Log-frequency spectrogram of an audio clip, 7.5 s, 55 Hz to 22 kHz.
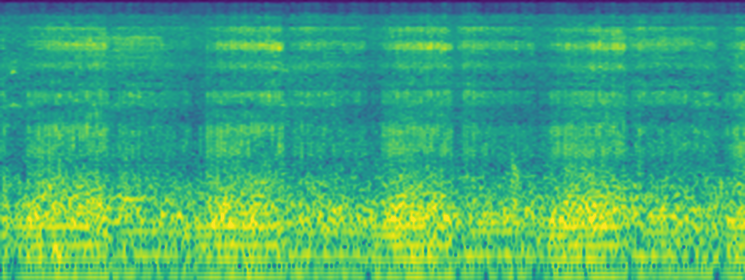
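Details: A kitten purrs while asleep, producing a deep, even rumble in slow inhale-exhale pulses roughly every 1.7 seconds, continuous and close, in a quiet setting.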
